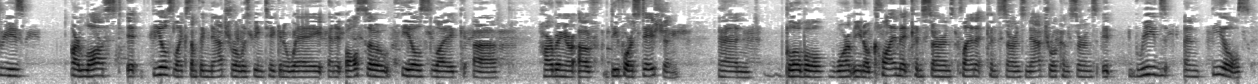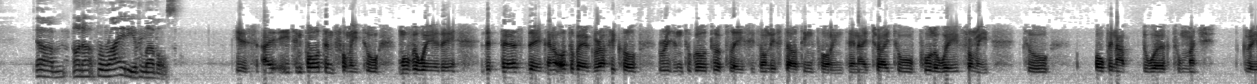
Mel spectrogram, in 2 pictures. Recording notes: via phone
